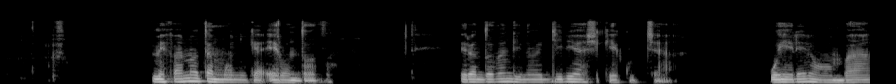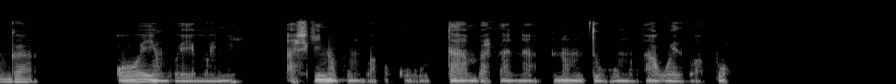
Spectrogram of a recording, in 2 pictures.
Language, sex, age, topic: Oshiwambo, male, 25-35, finance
